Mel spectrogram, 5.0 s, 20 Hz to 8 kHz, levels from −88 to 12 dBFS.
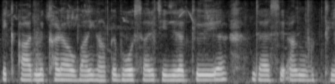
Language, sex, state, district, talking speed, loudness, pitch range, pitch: Hindi, female, Haryana, Rohtak, 165 wpm, -16 LUFS, 175-185 Hz, 175 Hz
